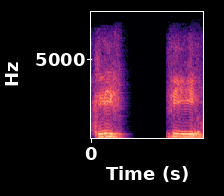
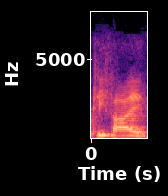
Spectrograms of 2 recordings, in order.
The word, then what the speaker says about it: Cleafy: All right, so Cleafy or Cleafy, depending on what is your preferred pronunciation, we don't mind, as long as you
